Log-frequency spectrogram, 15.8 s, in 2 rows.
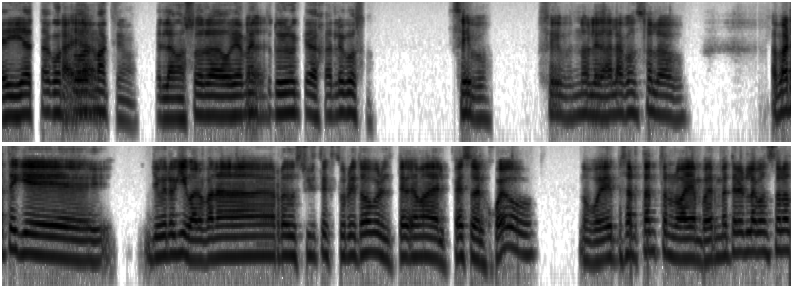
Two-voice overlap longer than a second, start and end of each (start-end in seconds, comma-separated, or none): none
